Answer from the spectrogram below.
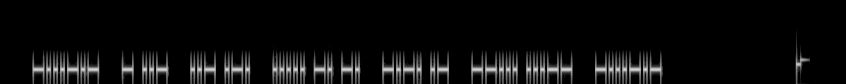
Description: Morse code, heard as a keyed tone, about 34 wpm, 700 Hz. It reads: <BK> TU UR 5NN CA 73 <BK>
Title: Common QSO Phrases Encore 35wpm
